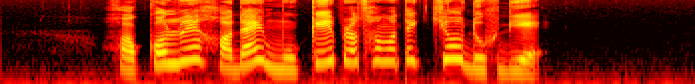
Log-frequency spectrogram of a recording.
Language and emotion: Assamese, angry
